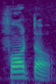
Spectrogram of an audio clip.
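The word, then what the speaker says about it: photo: ഫാഴെ ചുണ്ട് മുകളിലെ പല്ലിൽ ഫാൻ fan fast fund ഫോട്ടോ ഫോട്ടോ ഫോട്ടോക്ക് പി എച്ച് എന്ന അക്ഷരങ്ങളാണ് വരുന്നത് നമുക്കറിയാം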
